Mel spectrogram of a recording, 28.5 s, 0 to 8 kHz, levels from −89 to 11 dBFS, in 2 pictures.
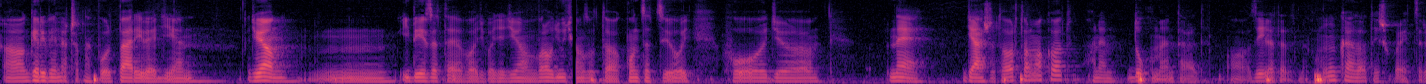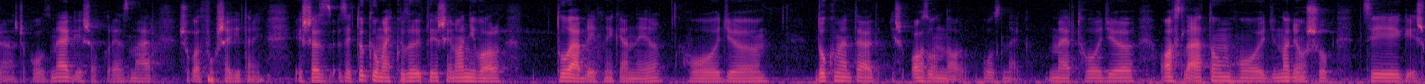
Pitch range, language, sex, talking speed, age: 110-130 Hz, Hungarian, male, 155 wpm, 20-39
